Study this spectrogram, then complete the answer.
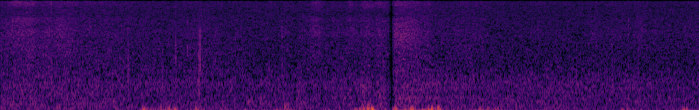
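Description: Clothing and gear rustle close by in a quiet wood.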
